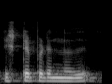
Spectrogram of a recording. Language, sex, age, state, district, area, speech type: Malayalam, female, 30-45, Kerala, Kasaragod, urban, spontaneous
